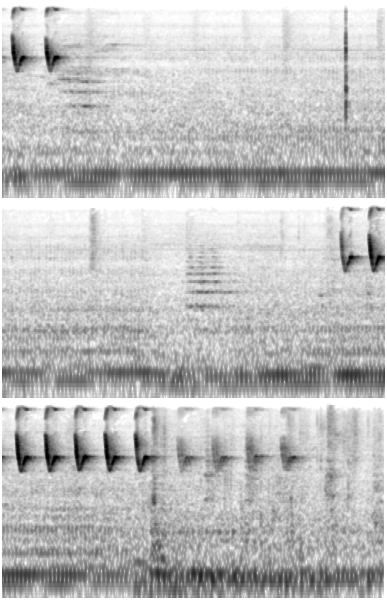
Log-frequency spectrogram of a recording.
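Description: A small bird calling in fast runs of sharp, high chirps, each one dropping steeply in pitch, about four a second. A short run comes right at the start and a longer one starts about seven seconds in, over a steady low hum.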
